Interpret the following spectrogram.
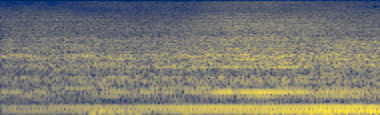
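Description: A car on a residential street approaching, its tyre and engine noise growing louder, over a steady low hum.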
